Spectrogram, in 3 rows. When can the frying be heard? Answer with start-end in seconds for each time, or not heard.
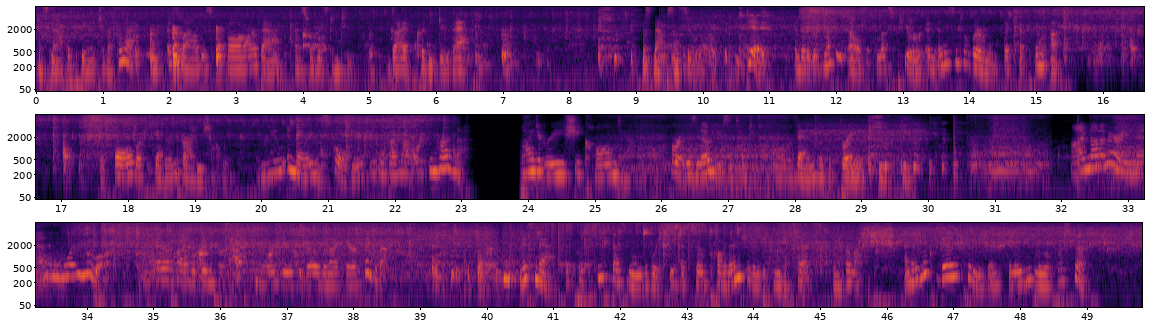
0.0-22.9, 33.6-49.8.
